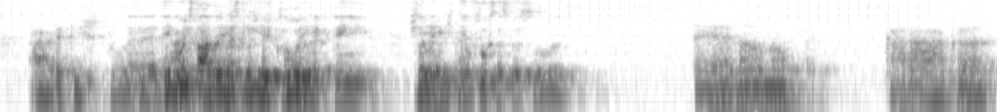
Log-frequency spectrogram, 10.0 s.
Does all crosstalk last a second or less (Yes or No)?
No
